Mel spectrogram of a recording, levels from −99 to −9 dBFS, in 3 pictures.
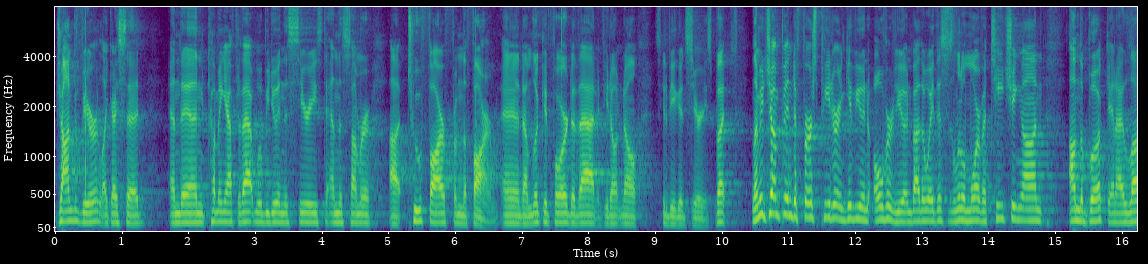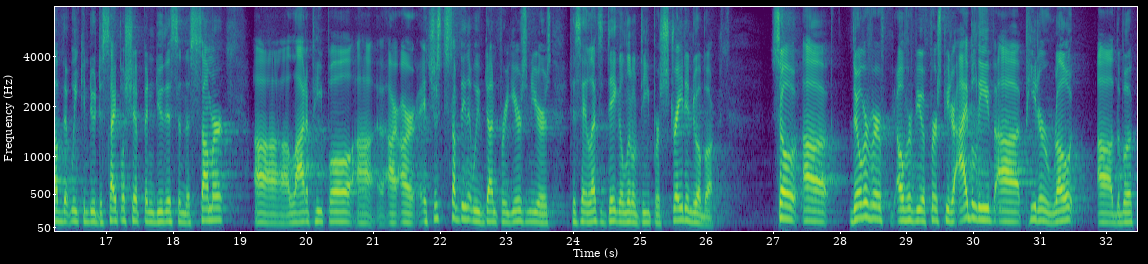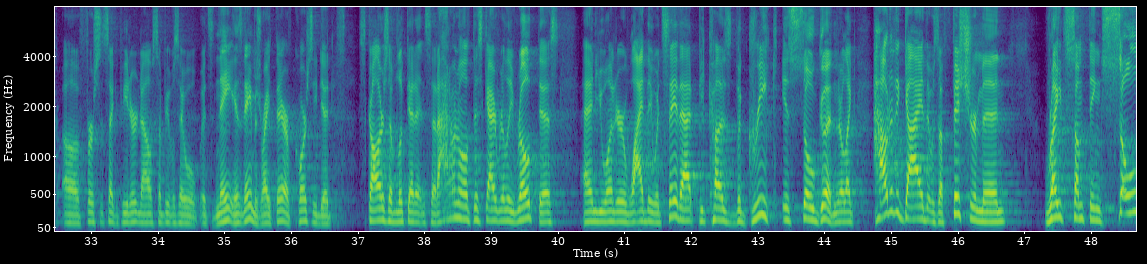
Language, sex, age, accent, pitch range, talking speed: English, male, 30-49, American, 125-160 Hz, 235 wpm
